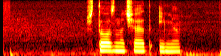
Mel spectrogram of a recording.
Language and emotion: Russian, neutral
